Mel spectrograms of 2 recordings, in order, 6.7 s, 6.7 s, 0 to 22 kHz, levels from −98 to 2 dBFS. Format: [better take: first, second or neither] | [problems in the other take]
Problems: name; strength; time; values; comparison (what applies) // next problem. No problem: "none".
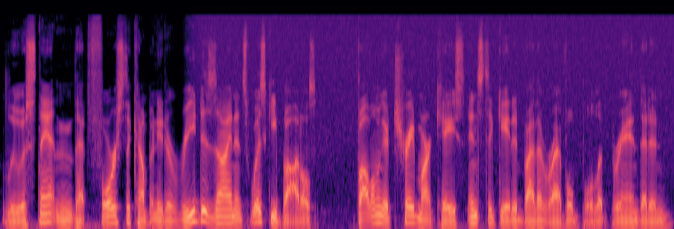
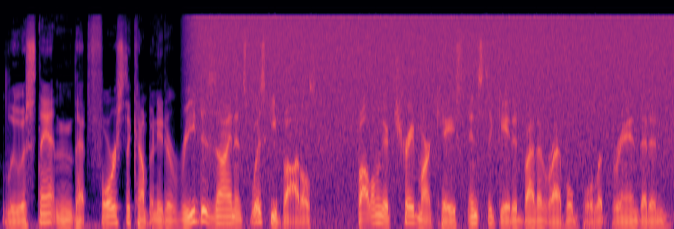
first | hiss; loud; from 2 s on; 6 dB below the speech; faint in the first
